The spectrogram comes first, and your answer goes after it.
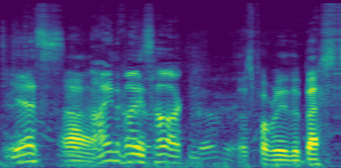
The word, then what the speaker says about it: Einreißhaken: Called Einreißhaken. Einreishaken. Yes, Ah. Einreishaken. Okay. That's probably the best thing I've pronounced.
